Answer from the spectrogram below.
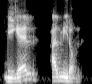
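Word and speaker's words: Miguel Almirón: Okay, so I'll say it in the most Paraguayan Spanish, because that's apparently the only Spanish I know that you could think of him, that I could say his name. So, one last time, I guess, for everyone that's listening, Miguel Almiron.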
